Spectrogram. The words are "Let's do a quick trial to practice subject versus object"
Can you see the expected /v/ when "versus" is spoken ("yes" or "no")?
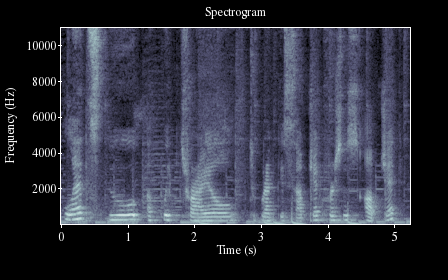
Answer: no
